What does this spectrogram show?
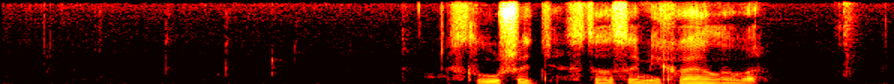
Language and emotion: Russian, neutral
